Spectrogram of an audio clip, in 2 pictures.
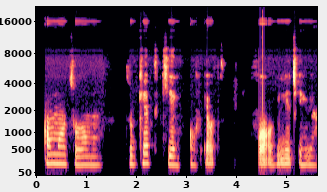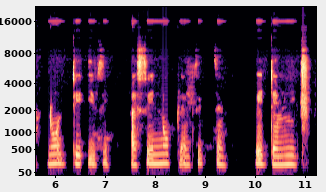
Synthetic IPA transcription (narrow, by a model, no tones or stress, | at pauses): ɔmɔtʰuɹɔmɔ̃ | tʰuɡɛtkʰi | ɔfɛ̰lt | fɔ̰vḭled͡ʒɛɹia | nod̥eizḭ | ajsenoplɛ̰̃ntitĩn | wedɛ̃mnid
